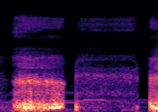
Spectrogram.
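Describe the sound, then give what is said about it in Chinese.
A voice imitates heavy, mechanical respirator breathing of Anakin Skywalker breathing through the breathing machine of his life-support suit and black helmet in Star Wars: a loud, raspy inhale, then a long hissing exhale, and a third breath starting, with no talking. “最后的这个剧的一个镜头就是说，有一个出来一个人，然后他带着呼吸机那通过呼吸机那种喘气的声音”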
